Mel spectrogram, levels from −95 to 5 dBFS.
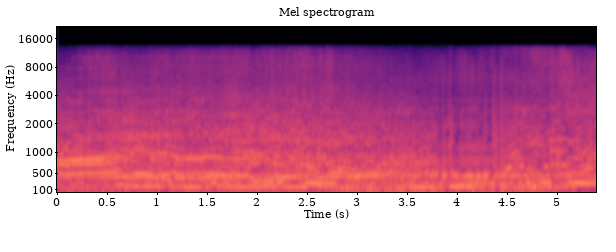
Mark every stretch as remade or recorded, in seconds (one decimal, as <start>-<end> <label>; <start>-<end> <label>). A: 0.0-3.8 recorded; 3.8-4.5 remade; 4.5-5.4 recorded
